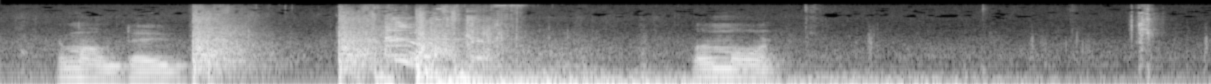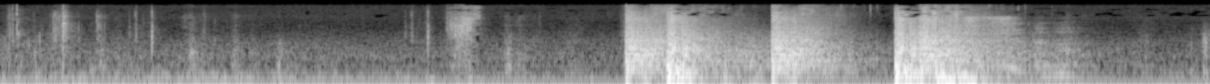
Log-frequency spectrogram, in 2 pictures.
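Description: A pistol fires loud single shots.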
